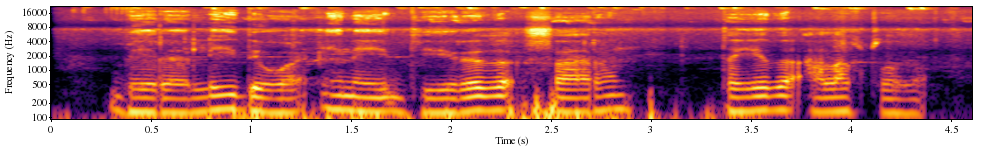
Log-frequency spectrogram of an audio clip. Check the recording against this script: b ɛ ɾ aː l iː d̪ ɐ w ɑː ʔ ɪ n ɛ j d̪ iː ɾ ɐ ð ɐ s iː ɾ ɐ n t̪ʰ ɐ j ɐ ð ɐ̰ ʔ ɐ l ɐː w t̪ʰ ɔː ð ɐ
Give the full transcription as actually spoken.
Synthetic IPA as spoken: b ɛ ɾ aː l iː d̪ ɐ w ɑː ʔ ɪ n ɛ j d̪ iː ɾ ɐ ð ɐ s aː ɾ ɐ n t̪ʰ ɐ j ɐ ð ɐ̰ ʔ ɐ l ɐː b t̪ʰ ɔː ð ɐ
